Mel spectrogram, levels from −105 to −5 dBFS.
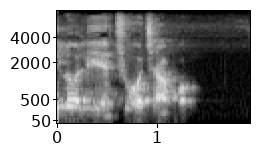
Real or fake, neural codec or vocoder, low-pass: fake; vocoder, 24 kHz, 100 mel bands, Vocos; 7.2 kHz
